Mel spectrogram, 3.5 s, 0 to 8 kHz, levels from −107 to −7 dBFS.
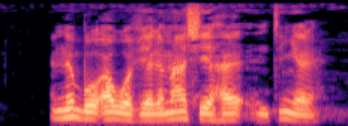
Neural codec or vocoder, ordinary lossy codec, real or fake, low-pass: none; MP3, 64 kbps; real; 7.2 kHz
